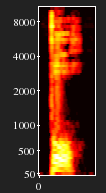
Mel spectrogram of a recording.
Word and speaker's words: peau: But then, so the sound that you will have to pronounce when you've got these three vowels combined together, it's the sound O.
